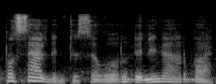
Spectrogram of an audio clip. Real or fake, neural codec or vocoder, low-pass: fake; codec, 44.1 kHz, 1.7 kbps, Pupu-Codec; 10.8 kHz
